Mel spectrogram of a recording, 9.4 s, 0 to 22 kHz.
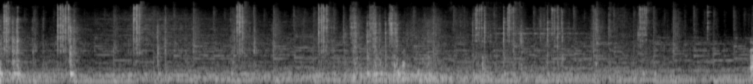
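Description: Ratchet clicking as suspension bolts on a 2018 Subaru Outback with a 2-inch REIKA lift kit are torqued to 95 foot-pounds, irregular close mechanical clicks and ticks scattered through the clip amid shop noise.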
